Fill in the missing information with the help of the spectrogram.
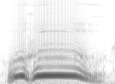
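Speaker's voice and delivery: very high, loud whoop; joyous shout at the speed; exhilarated whoop. Acted. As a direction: let out a thrilled high whoop. Driver celebrates the cart's speed.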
